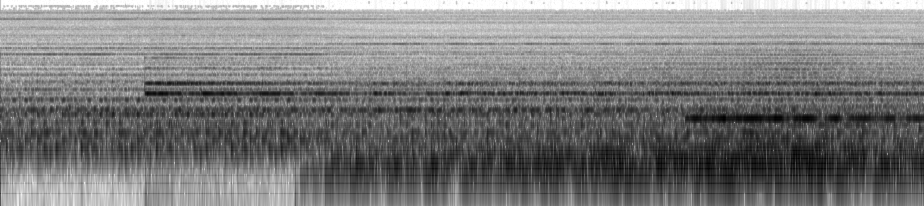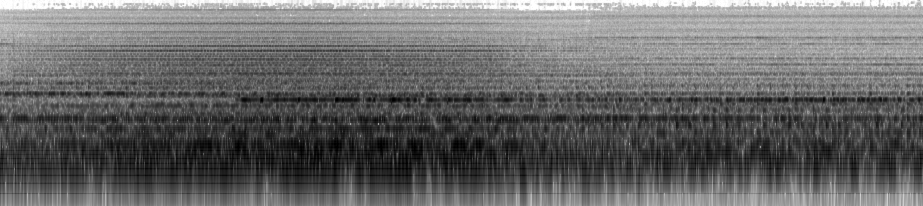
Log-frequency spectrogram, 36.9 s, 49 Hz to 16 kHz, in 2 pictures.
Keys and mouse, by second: 0.7-4.6 middle drag, 5.0 click, 6.6-7.6 drag, 7.6 middle click, 10.4-11.6 drag, 12.5 click, 13.0-14.1 drag, 16.6-17.1 middle drag, 18.5-19.8 middle drag, 20.2 middle click, 20.7-22.8 middle drag, 22.8-25.3 drag, 22.8-25.3 right drag, 25.3-27.5 middle drag, 28.4-29.2 middle drag, 30.1-30.6 middle drag, 31.8-32.3 shift+middle drag, 34.4-34.9 shift+middle drag.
